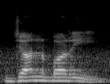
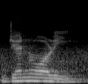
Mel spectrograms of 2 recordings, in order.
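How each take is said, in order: First: The word is said in a Bihari-style pronunciation. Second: The word is said in an English-style pronunciation. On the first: The speaker calls it wrong. "तो ये Bihari style Bihar तक ठीक है" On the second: The speaker calls it right. "इस तरह से बोलोगे तब समझेगा वो"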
